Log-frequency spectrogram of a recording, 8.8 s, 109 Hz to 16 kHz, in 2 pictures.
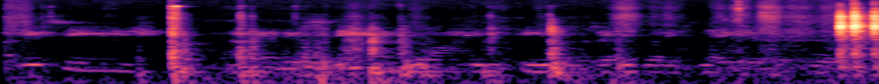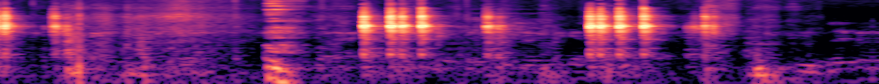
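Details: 2004 Ford Mustang, whole rack and pinion moving as the steering wheel is turned: irregular dry creaks and clicks in bursts from bad rack mounting bushings; fix is replacing the bushings.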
